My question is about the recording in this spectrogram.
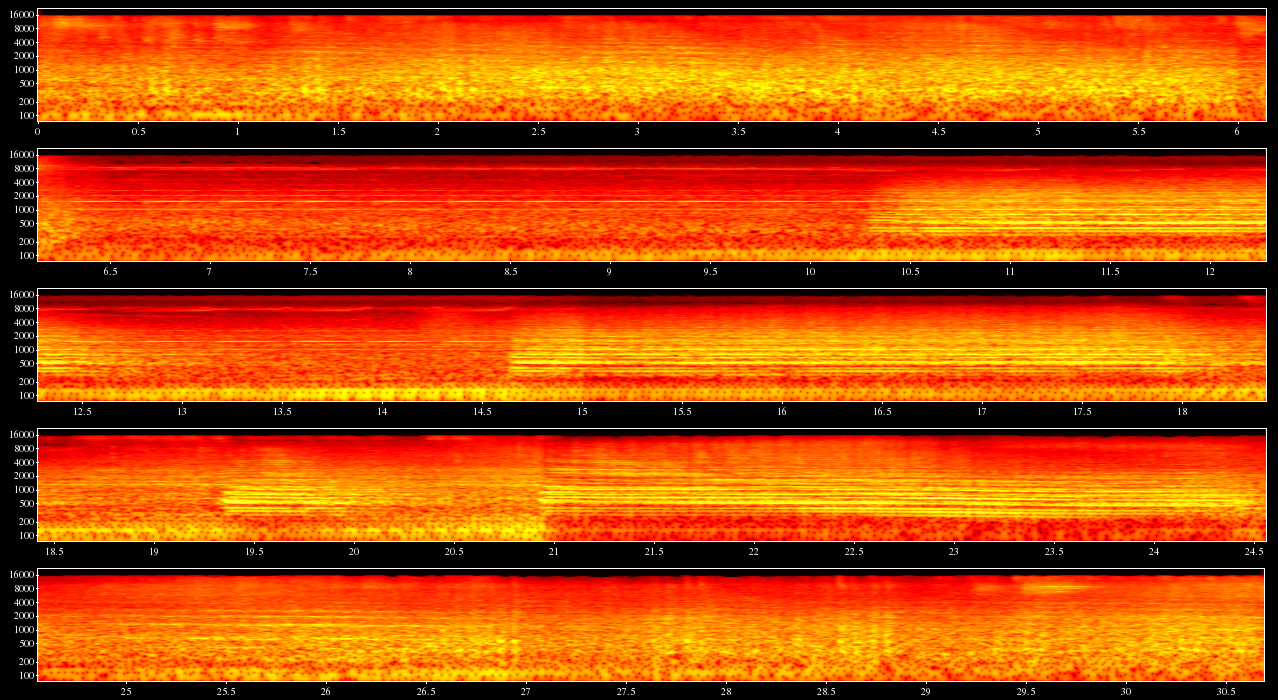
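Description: Double-stack intermodal freight cars rolling past close by, wheels clacking over the rail joints. After a break, a diesel locomotive's air horn sounds long, long, short, long, the grade-crossing signal, over the rumble of the engines, dropping in pitch on the last blast as the locomotives pass. Then the stack cars roll by again.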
